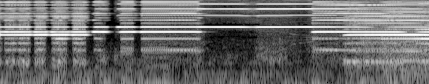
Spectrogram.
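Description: Harmonica playing: a quick run of short notes, then a single high note held for about a second and a half, then fuller chords.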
